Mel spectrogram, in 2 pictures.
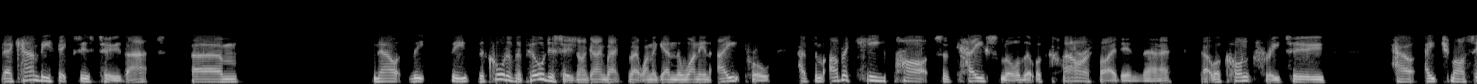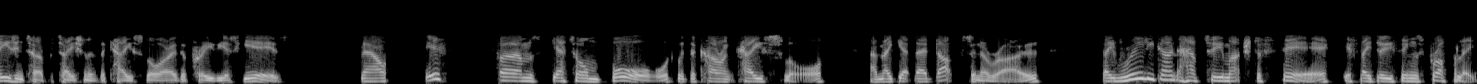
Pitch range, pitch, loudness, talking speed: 115-160 Hz, 140 Hz, -23 LUFS, 175 wpm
